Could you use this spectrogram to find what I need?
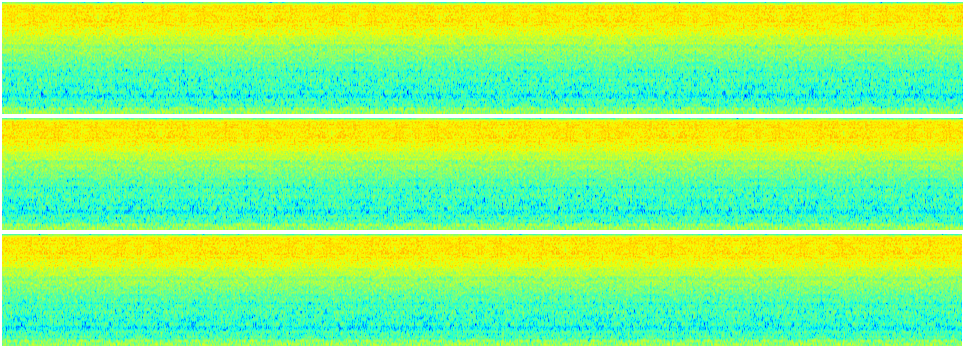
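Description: A steam locomotive idles nearby with a steady hiss and low rumble.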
